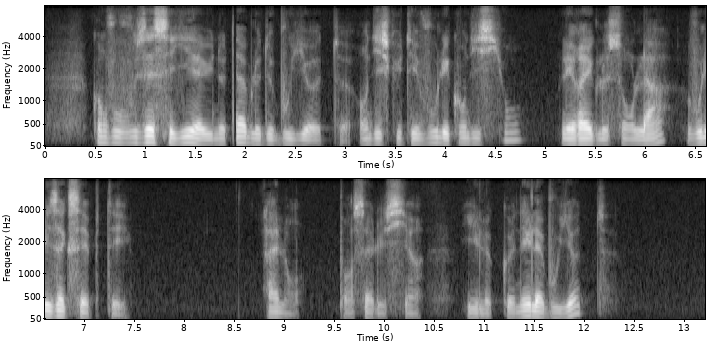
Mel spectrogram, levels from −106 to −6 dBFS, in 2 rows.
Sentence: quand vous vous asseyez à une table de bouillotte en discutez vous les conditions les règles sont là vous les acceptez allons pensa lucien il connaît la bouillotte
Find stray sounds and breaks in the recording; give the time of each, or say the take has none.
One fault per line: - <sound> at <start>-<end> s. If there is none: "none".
- dropout at 1.9-1.9 s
